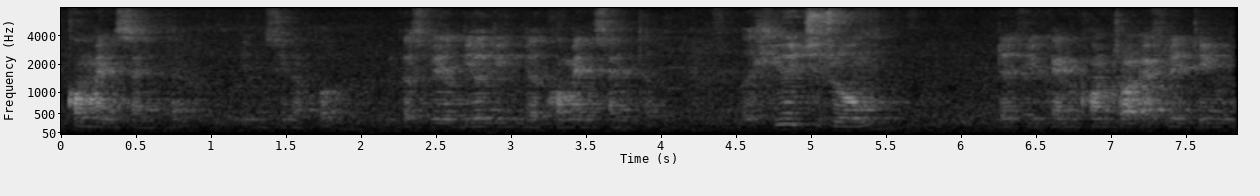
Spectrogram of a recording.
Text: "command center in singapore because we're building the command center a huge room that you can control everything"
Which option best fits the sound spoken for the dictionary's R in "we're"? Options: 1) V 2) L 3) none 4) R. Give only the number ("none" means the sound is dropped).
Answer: 2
